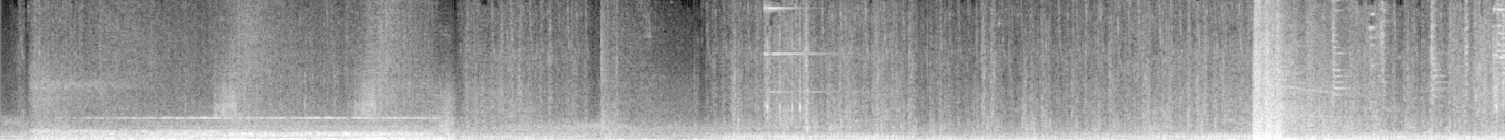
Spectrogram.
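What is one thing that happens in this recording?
Fighting sounds clash and burst with crackling spell effects.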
